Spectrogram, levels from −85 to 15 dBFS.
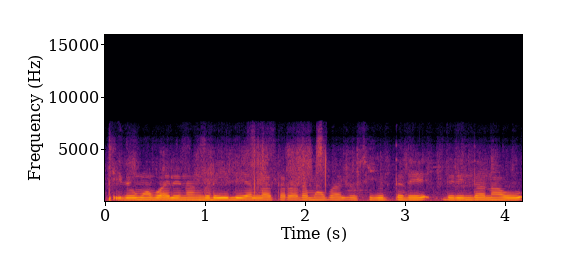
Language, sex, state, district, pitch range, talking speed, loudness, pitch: Kannada, male, Karnataka, Raichur, 175-180 Hz, 155 wpm, -14 LUFS, 175 Hz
